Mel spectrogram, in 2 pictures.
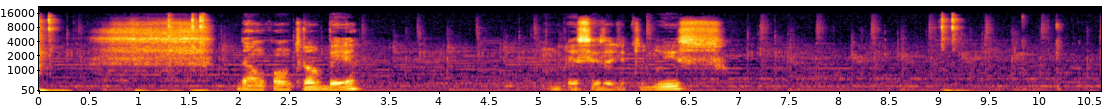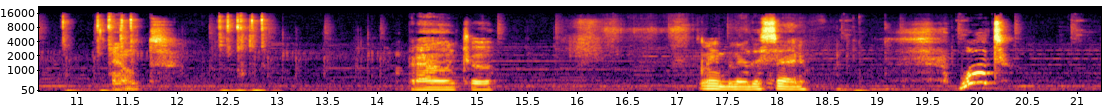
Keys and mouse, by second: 1.5 ctrl+b, 9.5 Tab, 9.7 middle click, 11.2 shift+d, 11.4 x, 12.2 click, 12.5 shift+d, 12.7 x, 18.8 middle click, 21.0 click.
